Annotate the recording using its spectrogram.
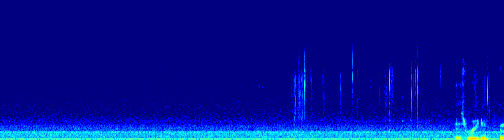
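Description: A game console hums steadily.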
